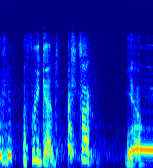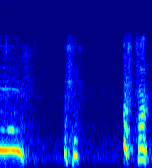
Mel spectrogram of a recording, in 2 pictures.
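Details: Person who says they have Tourette syndrome; frequent censored interjections likely vocal tics during ordinary speech: vocal tics (Tourette syndrome)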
